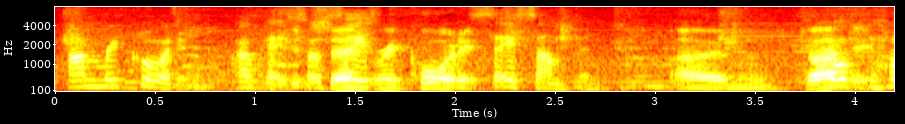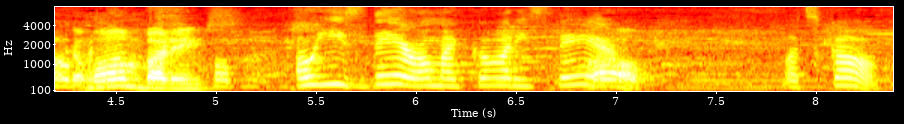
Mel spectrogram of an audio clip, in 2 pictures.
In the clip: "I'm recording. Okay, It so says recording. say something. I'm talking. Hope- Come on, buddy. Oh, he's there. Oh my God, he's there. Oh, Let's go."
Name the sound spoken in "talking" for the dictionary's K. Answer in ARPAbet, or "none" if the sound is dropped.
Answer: none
